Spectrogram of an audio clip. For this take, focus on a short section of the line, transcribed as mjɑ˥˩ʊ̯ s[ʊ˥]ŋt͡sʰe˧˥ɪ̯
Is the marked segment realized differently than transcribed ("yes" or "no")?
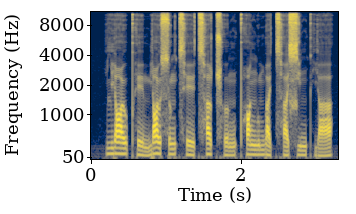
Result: no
